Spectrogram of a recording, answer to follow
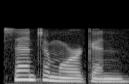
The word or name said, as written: centimorgan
